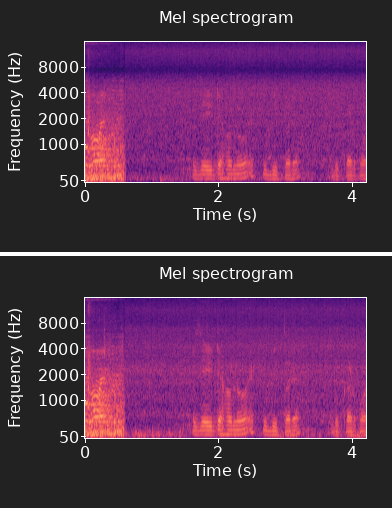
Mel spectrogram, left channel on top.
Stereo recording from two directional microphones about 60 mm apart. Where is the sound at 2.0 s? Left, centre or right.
Right.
